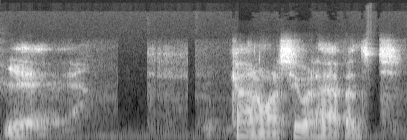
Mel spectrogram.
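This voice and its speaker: A man's voice: lowish voice, measured pace, pushed and bright. A man chatting casually as he comments on a story reading, on a lo-fi microphone. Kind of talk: casual chat. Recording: dull lo-fi microphone.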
